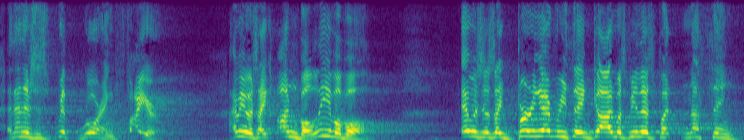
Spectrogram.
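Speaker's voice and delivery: normal talking voice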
